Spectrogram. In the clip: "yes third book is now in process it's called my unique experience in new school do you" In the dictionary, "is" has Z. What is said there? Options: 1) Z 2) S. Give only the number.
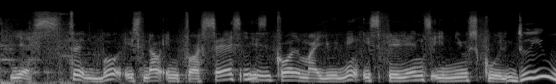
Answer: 2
